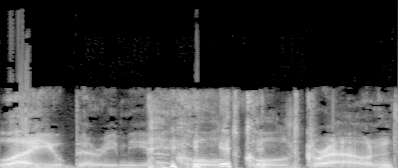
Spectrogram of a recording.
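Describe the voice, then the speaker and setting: At a very slow pace, a man performs a put-on character voice at medium pitch. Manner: calm, mocking.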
